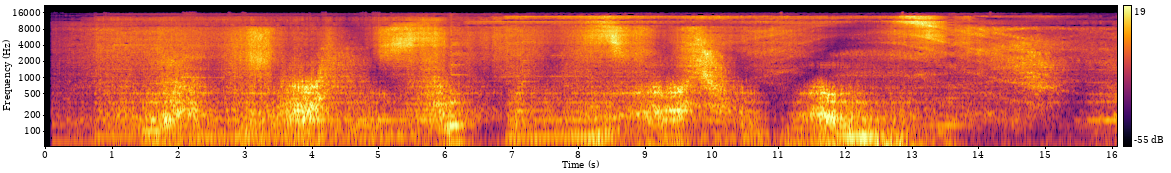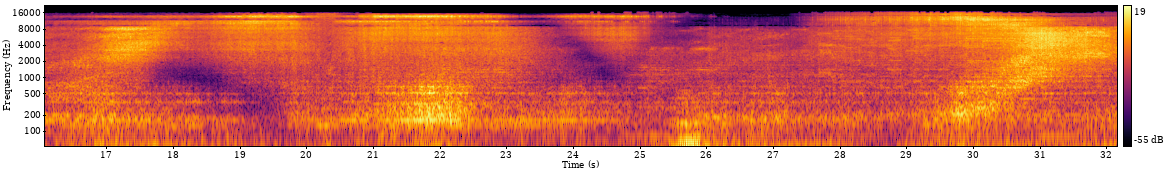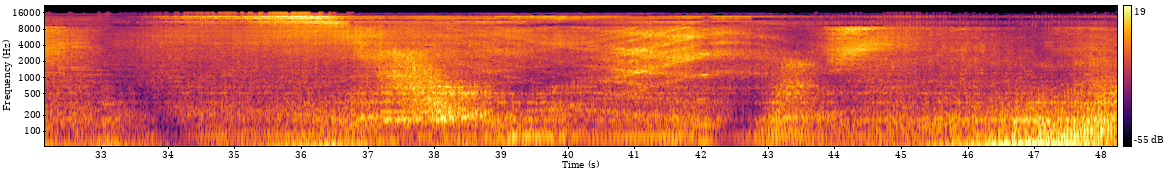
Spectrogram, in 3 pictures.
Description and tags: technogenic noise/hum (3/3) [synthesis]
a small, complex, dynamic drone created by automating the parameters of a free synthesizer for trance music (alpha plas t-forse)
is one of three samples
abstract, cyber-punk, drone, entropy, evil, freaky, fx, gore, horror, infernal, lava, mixed, overdose, plasma, rock-formation, rude, scattered, strange, stream, weird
